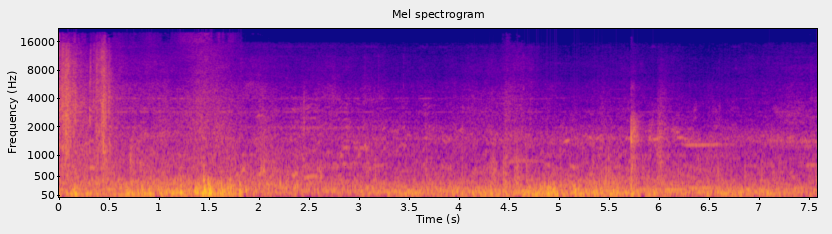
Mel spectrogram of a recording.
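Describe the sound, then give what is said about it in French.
The sea at rising tide makes a steady, broad washing roar mixed with wind noise, holding an even loudness throughout. “La mer, la marée monte, remonte.”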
